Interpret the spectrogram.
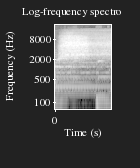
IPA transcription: ʃ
